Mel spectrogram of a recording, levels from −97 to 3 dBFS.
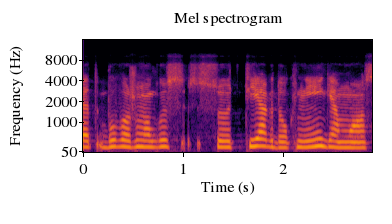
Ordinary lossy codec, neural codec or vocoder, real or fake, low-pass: Opus, 16 kbps; codec, 16 kHz, 16 kbps, FreqCodec, larger model; fake; 7.2 kHz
